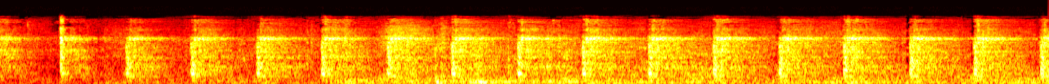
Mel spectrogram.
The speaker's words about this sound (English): At first, the dog dripped saliva into its cheek tube only when the food appeared. But after a number of trials, the dog began to connect the ticking with the arrival of meat.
